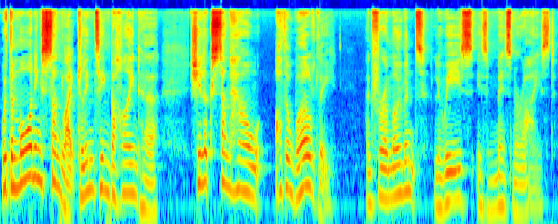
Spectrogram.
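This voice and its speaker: A man's voice: fairly high pitch, expressive, unhurried, a little mellow. A man narrating a literary novel as an audiobook, reading expressively and acting out the dialogue.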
